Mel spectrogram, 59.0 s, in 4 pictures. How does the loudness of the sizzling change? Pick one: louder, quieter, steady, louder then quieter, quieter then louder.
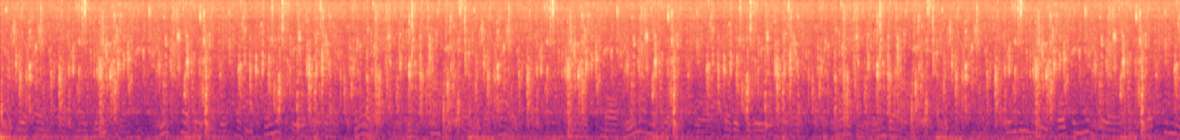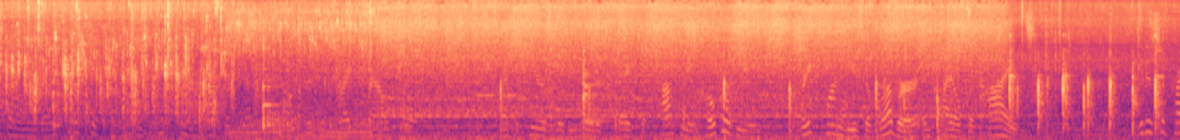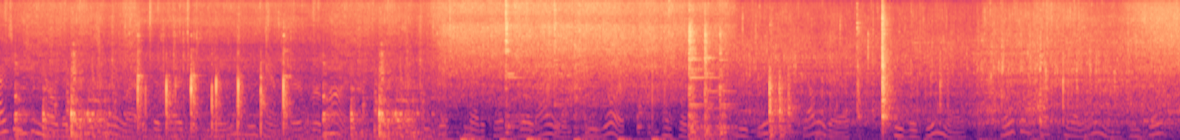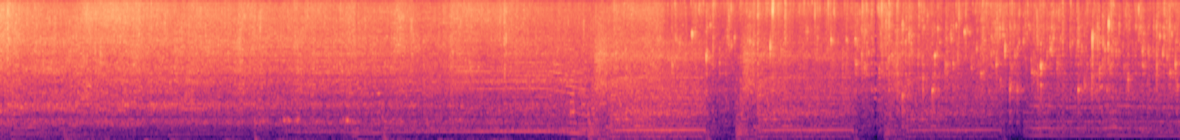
quieter.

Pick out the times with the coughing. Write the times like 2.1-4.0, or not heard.
not heard.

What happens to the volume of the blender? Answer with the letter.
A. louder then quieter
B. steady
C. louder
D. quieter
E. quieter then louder
A.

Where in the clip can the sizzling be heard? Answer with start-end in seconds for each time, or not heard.
0.0-58.9.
